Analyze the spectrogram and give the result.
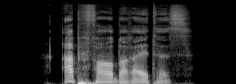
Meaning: strong/mixed nominative/accusative neuter singular of abfahrbereit
- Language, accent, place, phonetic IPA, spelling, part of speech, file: German, Germany, Berlin, [ˈapfaːɐ̯bəˌʁaɪ̯təs], abfahrbereites, adjective, De-abfahrbereites.ogg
